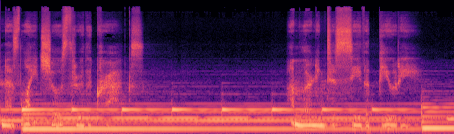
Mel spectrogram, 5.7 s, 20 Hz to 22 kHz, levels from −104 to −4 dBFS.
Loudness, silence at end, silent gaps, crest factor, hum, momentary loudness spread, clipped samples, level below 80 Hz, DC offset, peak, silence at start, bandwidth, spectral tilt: -24 LUFS; 0 s; none; 16 dB; 50 Hz at -60 dBFS; 6 LU; under 0.1%; -60 dBFS; under 0.1%; -8 dBFS; 0 s; 18 kHz; -5.5 dB/octave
